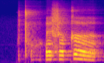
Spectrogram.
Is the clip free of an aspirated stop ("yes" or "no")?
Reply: yes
